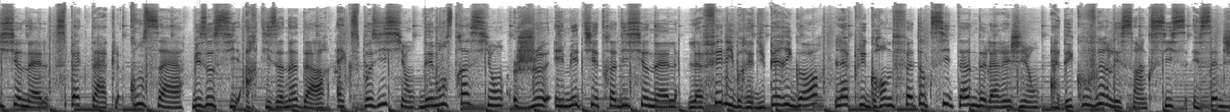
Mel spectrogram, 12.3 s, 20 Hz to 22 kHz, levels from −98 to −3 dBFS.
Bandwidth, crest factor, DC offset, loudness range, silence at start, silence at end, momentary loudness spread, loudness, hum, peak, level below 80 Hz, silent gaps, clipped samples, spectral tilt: over 20 kHz; 12 dB; under 0.1%; 1 LU; 0 s; 0 s; 3 LU; -12 LUFS; none; 0 dBFS; -26 dBFS; none; under 0.1%; -3.5 dB/octave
